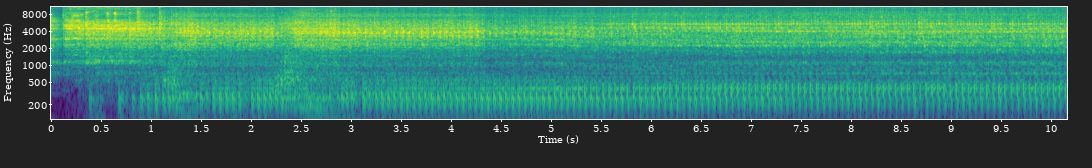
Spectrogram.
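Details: 2013 KTM 250 EXC-F after valve clearance check and Dirt Tricks cam chain tensioner install, first start with tank back on: crisp, even single-cylinder idle with a steady fast beat, no ticking or rattling; sounds healthy so far.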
